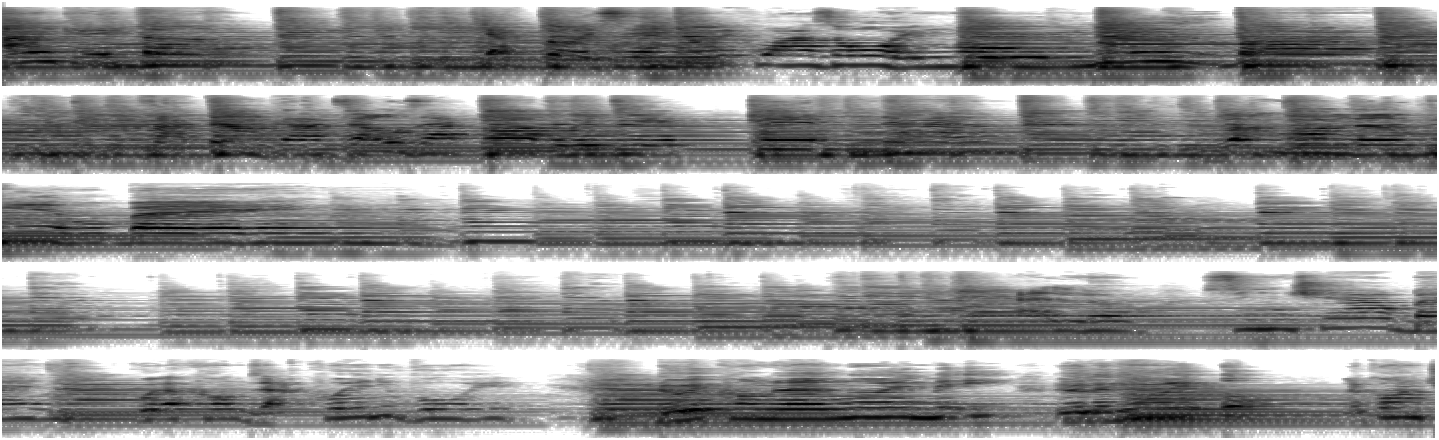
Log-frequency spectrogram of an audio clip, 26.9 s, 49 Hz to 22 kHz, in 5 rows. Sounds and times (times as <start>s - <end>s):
Music: 0.0s - 26.9s.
